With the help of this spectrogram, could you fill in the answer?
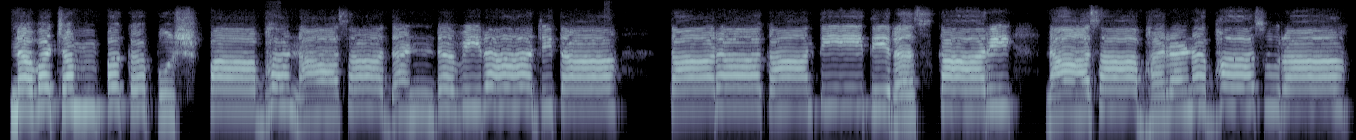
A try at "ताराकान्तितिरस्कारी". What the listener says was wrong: In second line, Tara Kanti. Kanti, Ikara here, the swara is Hrasva, that is short vowel. Tara Kanti Tiraskari. So that is how we should take. And then don't take a pause after Tiraskari. Tara Kanti Tiraskari Nasa Bharana Bhasura.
